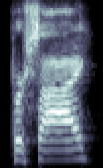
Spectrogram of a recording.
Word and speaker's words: Versailles: It's pronounced what? Versailles.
